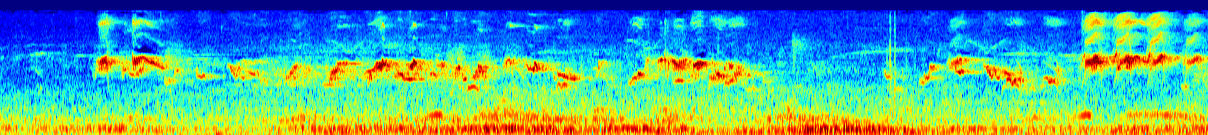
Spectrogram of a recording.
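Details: Wild Red-whiskered Bulbuls call continuously at a home in Vietnam, including two males and a female nesting there and birds chasing and fighting in acacia trees: bright, chirpy warbled phrases, several birds overlapping in quick bursts over a low background murmur.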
